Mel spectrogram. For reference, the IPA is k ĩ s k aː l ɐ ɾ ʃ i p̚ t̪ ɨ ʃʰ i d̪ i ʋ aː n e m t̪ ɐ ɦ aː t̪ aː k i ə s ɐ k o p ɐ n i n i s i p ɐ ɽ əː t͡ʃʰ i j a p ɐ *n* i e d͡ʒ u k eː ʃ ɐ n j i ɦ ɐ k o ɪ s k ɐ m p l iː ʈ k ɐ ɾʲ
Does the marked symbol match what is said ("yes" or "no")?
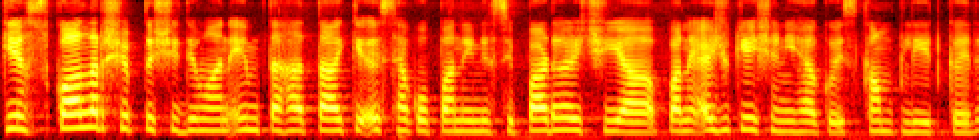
yes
